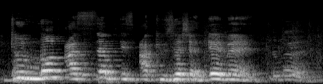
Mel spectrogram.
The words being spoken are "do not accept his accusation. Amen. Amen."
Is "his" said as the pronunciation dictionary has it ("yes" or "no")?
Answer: no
